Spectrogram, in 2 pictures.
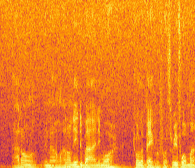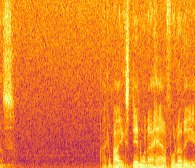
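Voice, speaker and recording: In a room with audible echo, a man of medium pitch speaks in a monotone, flat way at a very fast pace broken by long, frequent pauses. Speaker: financial workshop presenter. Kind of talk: workshop presentation.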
